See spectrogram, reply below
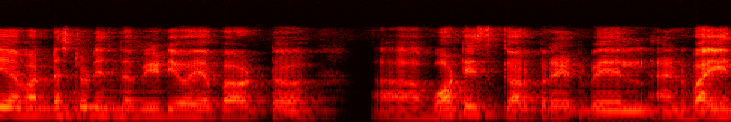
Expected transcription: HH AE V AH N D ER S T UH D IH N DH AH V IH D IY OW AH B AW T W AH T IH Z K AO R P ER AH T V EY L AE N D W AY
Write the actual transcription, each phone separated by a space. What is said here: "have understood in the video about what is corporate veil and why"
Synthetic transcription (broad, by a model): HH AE V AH N D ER S T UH D IH N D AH V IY D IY OW AH B AW T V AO T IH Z K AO R P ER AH T V EY L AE N D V AY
